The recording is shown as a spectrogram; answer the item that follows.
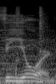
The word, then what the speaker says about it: fjord: is Ford okay it's for not it's it's pronounced fiord yeah F it's f for now all right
